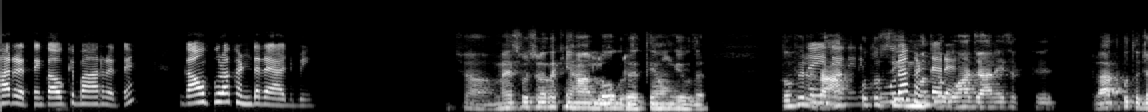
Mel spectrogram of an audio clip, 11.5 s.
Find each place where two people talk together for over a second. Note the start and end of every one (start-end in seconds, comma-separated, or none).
8.0-9.6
